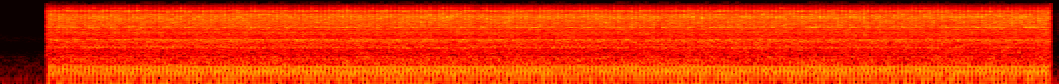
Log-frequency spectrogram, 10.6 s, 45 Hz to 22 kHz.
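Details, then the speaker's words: Exmark 52" Pioneer S zero-turn, Kohler KT720 (7000 series) twin, running rough, low power, popping, bogging under load: rough, uneven loping chugging, missing on one cylinder; no good spark even with kill wire off; failed ignition coil. "without the kill wire being on there we are still not getting a good spark that's telling us that that Co coil is failed"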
